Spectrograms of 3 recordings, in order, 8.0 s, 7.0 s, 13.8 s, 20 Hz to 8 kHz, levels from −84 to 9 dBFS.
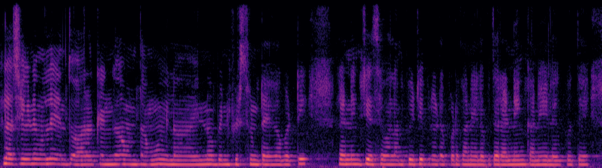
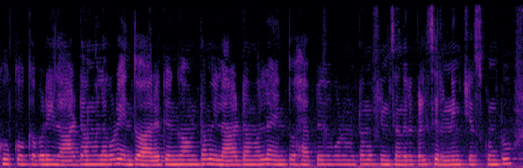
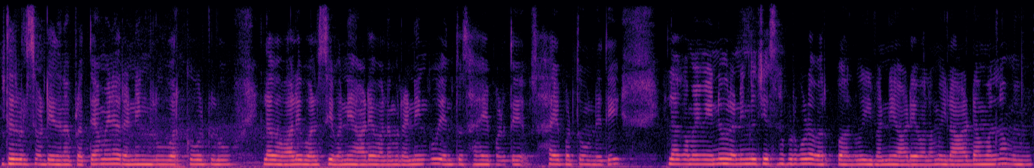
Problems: low volume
